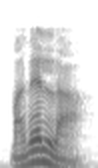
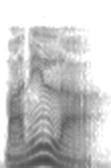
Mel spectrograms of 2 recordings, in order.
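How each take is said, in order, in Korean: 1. 두 번째 모음은 'e'처럼 발음해요. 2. 두 번째 모음은 'ee'처럼 발음해요.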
